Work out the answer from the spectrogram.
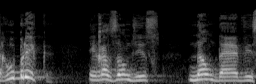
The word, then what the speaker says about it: rubrica: rubrica com muita frequência muita gente fala rúbrica mas oficialmente essa palavra é parox Ou seja a pronúncia oficial é rubrica em razão disso não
